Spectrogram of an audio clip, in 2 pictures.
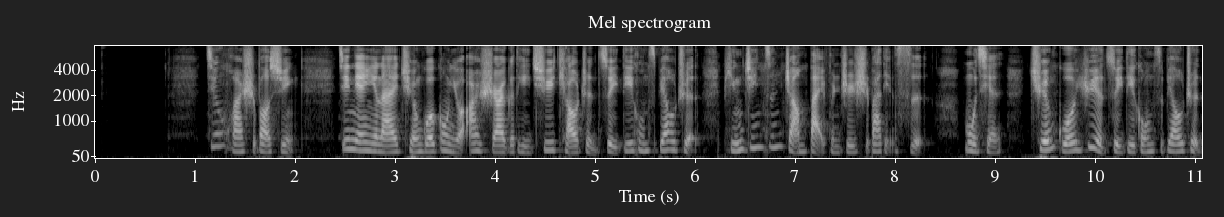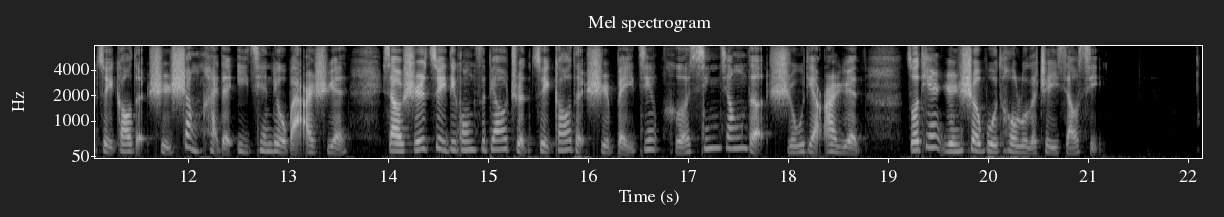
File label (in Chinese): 新闻类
